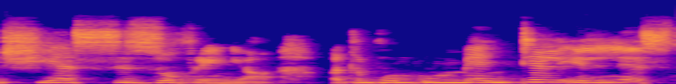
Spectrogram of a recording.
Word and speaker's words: schizophrenia: A, schizophrenia, pronounced properly, schizophrenia, schizophrenia.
